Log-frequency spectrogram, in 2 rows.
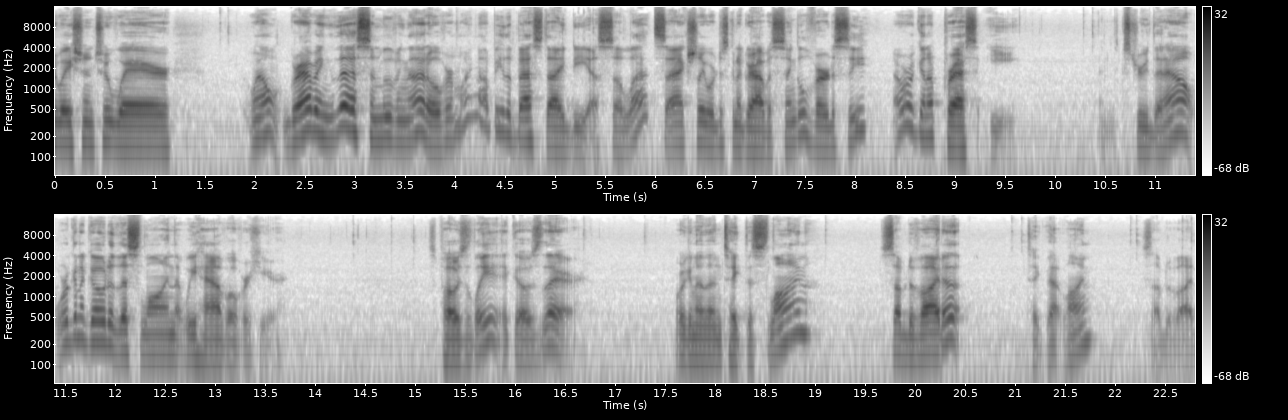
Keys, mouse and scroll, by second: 0.3 scroll down 4, 1.7 ctrl+right click, 2.5 e, 4.1 ctrl+z, 4.7 scroll up 2, 5.0 shift+middle click, 5.4 right click, 7.8 e, 10.9 KP_7, 12.3-14.8 drag, 14.8-15.9 shift+middle drag, 15.9 ctrl+right click, 16.7 w, 18.5 right drag, 19.2-21.0 drag, 21.0 ctrl+right click, 21.6 w, 22.7 right click.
